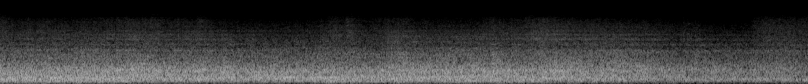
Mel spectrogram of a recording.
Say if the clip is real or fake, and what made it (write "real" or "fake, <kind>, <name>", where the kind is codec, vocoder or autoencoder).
real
